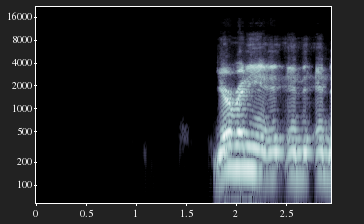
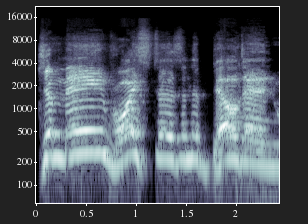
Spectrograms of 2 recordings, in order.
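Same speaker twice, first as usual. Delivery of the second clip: higher, slow hype call; announcer intro; 7 semitones higher than usual. Real, not acted. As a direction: bring him in like an MC. Announcing viewer arrival.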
